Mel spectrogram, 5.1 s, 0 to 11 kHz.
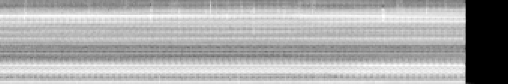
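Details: Old mains transformer (power supply) buzzing harshly with a deep hum from loose, vibrating laminations; the fix is to remove it from the equipment, soak it in lacquer and bake it in an oven at 200 °C.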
